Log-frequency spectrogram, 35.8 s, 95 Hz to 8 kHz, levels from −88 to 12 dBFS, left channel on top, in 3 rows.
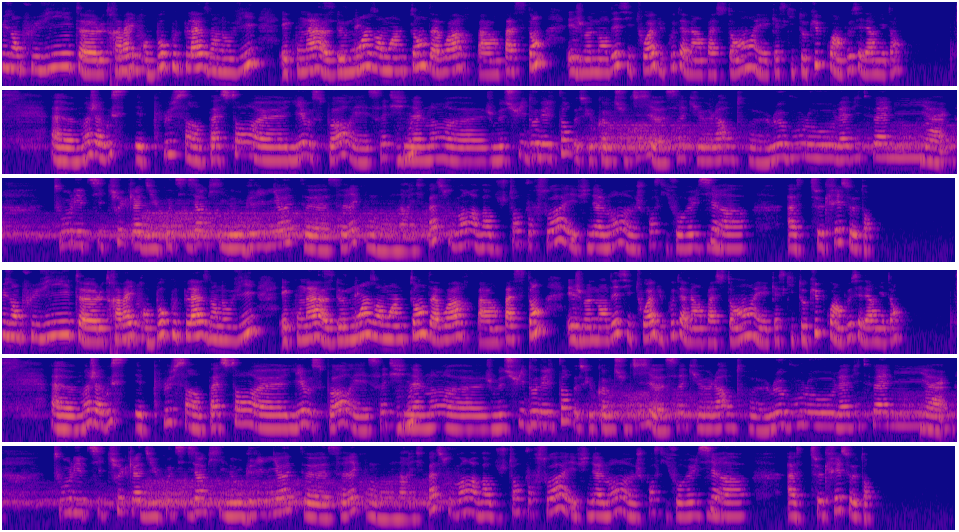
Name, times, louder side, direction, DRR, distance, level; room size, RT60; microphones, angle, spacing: voice 1, 0.0-11.3 16.9-17.1 23.4-23.7 32.7-32.9, right 2 dB, 50° right, 1.0 m, -33 dB
voice 2, 1.4-1.8 4.2-4.5 11.9-34.7, equal, 20° right, 1.0 m, -38 dB
sound 1, 12.2-29.5, left 2 dB, 65° left, 1.0 m, -47 dB
5.5 x 2.7 x 2.6 m
head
